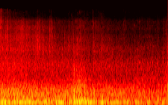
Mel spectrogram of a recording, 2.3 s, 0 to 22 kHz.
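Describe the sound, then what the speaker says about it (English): Artillery shells exploding on buildings in the Company of Heroes 3 video game, a dense continuous rumble of blasts and crashing debris, loud and sustained throughout with no distinct pauses or talk. "Church collapses as German artillery shells they just come crashing through remains of the roof"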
